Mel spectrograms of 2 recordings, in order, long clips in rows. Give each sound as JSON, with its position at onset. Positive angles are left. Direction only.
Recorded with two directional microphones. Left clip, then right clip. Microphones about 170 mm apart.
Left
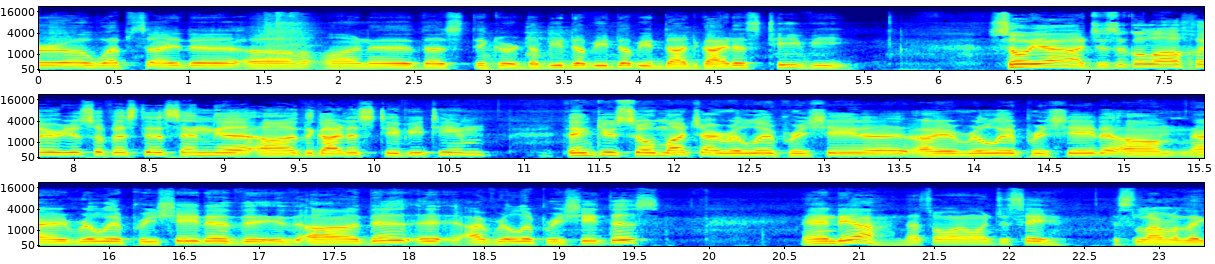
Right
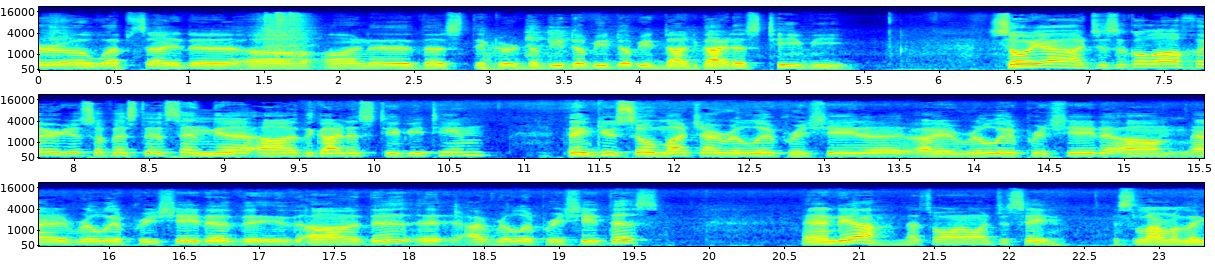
{"t": 0.0, "sound": "speech", "side_deg": 10}
{"t": 6.3, "sound": "speech", "side_deg": 15}
{"t": 20.6, "sound": "speech", "side_deg": 20}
